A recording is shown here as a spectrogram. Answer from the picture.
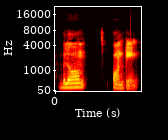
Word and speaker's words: Bloemfontein: और थर्ड है ब्लोम फोंटेन, ठीक है। ब्लोम फोंटेन जो है इनका जुडिशियल कैपिटल है। ब्लोम फोंटेन के स्पेलिंग आप नोट कर लें, BLOEMFONTEIN, ब्लोमफील्ड, ब्लोम फोंटेन, ये इनका जुडिशियल कैपिटल है।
